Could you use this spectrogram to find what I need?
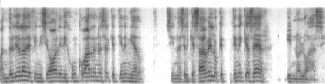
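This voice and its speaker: A man speaks quite quickly in an ordinary speaking voice. His pitch is fairly high, with fairly even intonation. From Mexico, Chiapas (Tapachula). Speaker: missionary. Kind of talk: radio interview.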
